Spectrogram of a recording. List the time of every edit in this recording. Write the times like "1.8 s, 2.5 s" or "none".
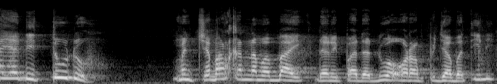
none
